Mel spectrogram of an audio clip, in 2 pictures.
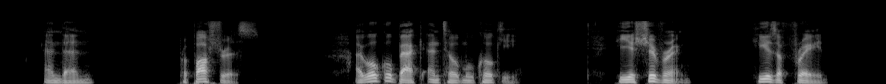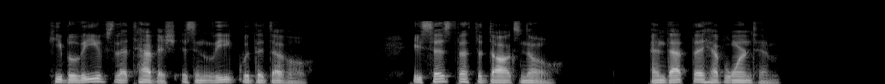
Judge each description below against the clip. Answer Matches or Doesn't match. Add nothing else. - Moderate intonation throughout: Matches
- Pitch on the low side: Matches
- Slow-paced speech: Matches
